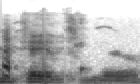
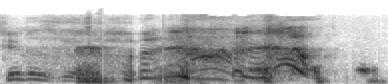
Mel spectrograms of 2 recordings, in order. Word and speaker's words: Titusville: Well, I don't know how to pronounce Bernie, it. he said Titsville. Every time you Well, come on, wait. it's Titusville.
